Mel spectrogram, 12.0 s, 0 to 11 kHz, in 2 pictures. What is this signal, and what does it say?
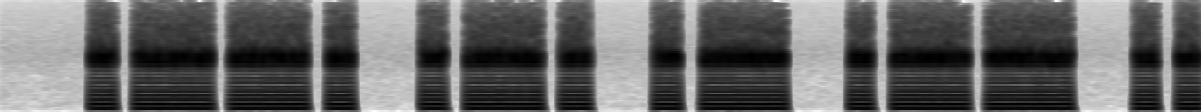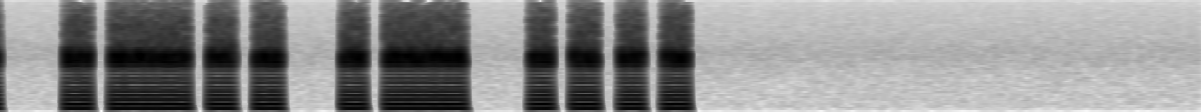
Morse code (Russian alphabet), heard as a buzzer, hand-sent with a straight key, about 11 wpm. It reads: ПРАВИЛАХ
